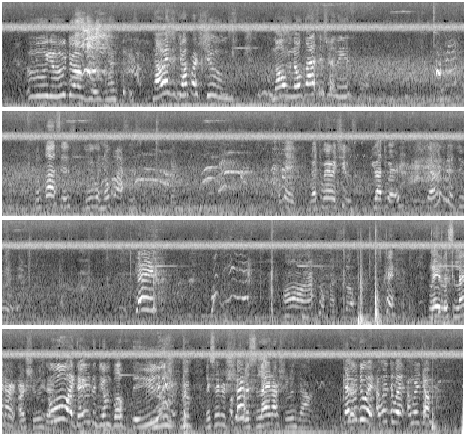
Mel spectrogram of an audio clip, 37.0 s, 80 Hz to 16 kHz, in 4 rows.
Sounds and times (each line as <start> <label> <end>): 0.5 Children playing 7.4
2.4 cars occasionally drifting past 13.3
8.6 Children playing 19.2
20.5 Children playing 36.9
